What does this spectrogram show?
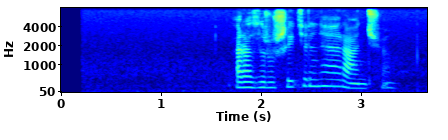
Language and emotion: Russian, neutral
